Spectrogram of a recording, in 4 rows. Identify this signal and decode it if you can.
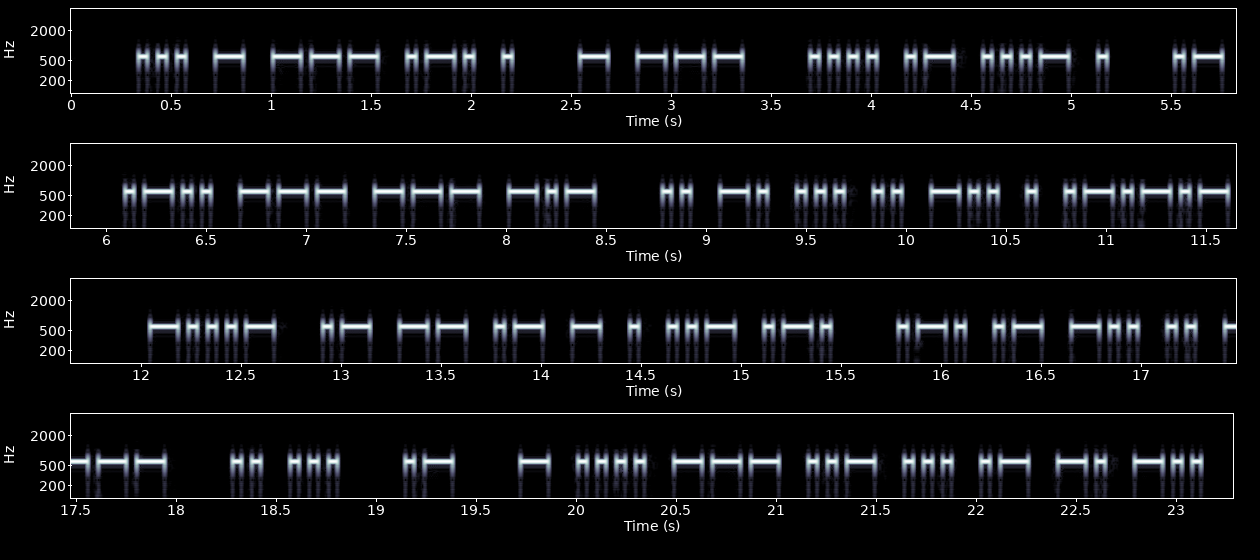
Morse code, heard as a keyed tone, about 25 wpm, 600 Hz. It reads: STORE TO HAVE A LOOK INSIDE. <BT> AMATEUR RADIO IS A THOUSAND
